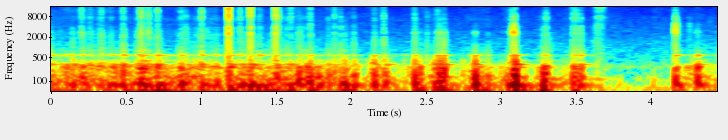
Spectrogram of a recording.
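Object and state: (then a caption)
Metal mesh microphone grille. Fingertips and long nails tap and scratch the sides of the hollow head of a black metal mesh Blue Yeti microphone grille with no cover. Rapid, irregular taps land as dull, low thuds with very short decay, some carrying faint bright scratchy clicks. A steady low rumble runs underneath.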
